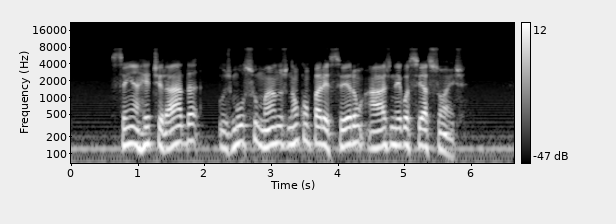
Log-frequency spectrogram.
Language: Portuguese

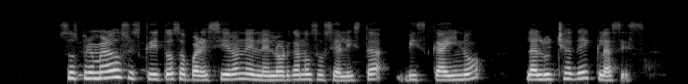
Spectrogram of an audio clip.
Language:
Spanish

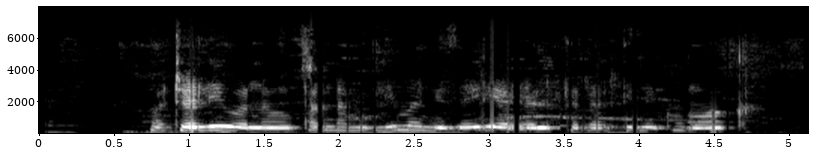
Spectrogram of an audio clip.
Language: Swahili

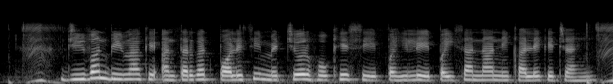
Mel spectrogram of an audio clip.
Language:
Bhojpuri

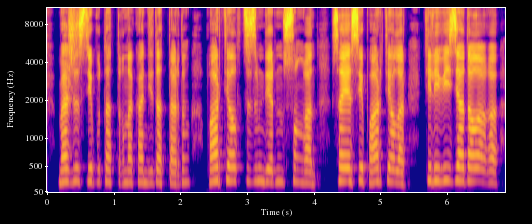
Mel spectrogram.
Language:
Kazakh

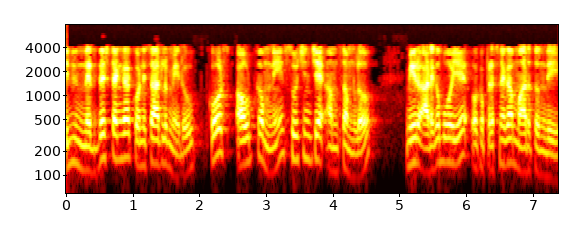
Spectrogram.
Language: Telugu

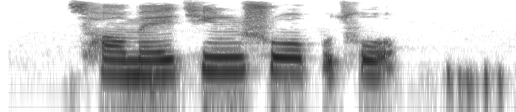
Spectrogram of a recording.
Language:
Chinese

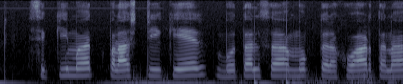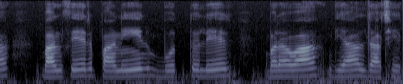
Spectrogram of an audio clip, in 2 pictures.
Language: Magahi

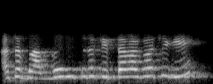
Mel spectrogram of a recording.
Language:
Odia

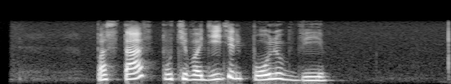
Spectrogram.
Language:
Russian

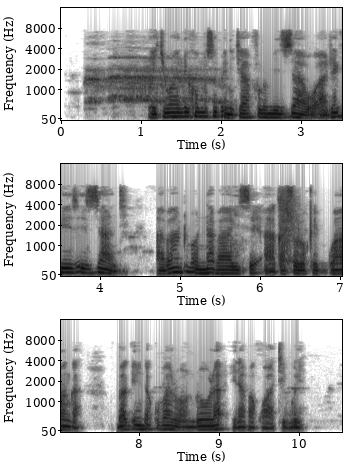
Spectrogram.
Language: Ganda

